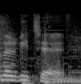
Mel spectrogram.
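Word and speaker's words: Bellvitge: Belviche. Lo he dicho bien, ¿verdad, Nelson? – Sí, correcto, correcto.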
